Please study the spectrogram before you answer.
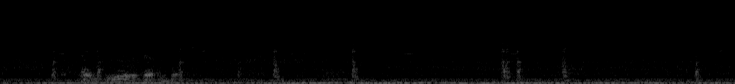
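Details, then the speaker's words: Console disc drive makes a faint whir with scattered sharp clicks a second or so apart over a low hum, refusing to read a PS4 game disc; suspected blown disc drive or laser, not confirmed. "well so this is just a blown disc drive completely then cuz this is I don't think this is going to be a laser issue"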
